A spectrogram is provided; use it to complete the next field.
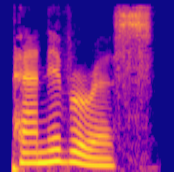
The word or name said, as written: panivorous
